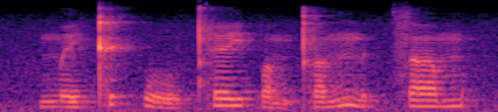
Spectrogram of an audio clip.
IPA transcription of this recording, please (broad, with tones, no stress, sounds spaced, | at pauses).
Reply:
m e˨ j kʰ ɪ˥ k̚ w uː˨˩ t̪ʰ e˧ j p ɐ˨˩ m kʰ ɐ˨˥ ŋ n̪ ɪ˨ k̚ s ɐ˥ m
